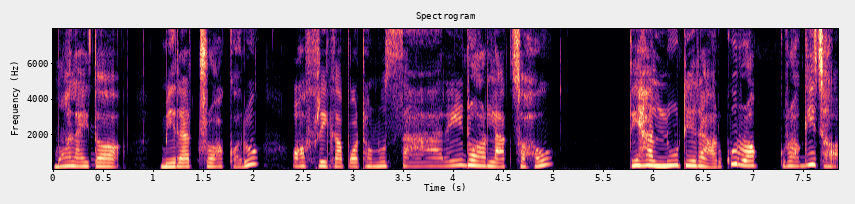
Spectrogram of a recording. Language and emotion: Nepali, fearful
